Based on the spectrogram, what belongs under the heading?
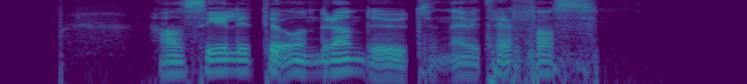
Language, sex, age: Swedish, male, 26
